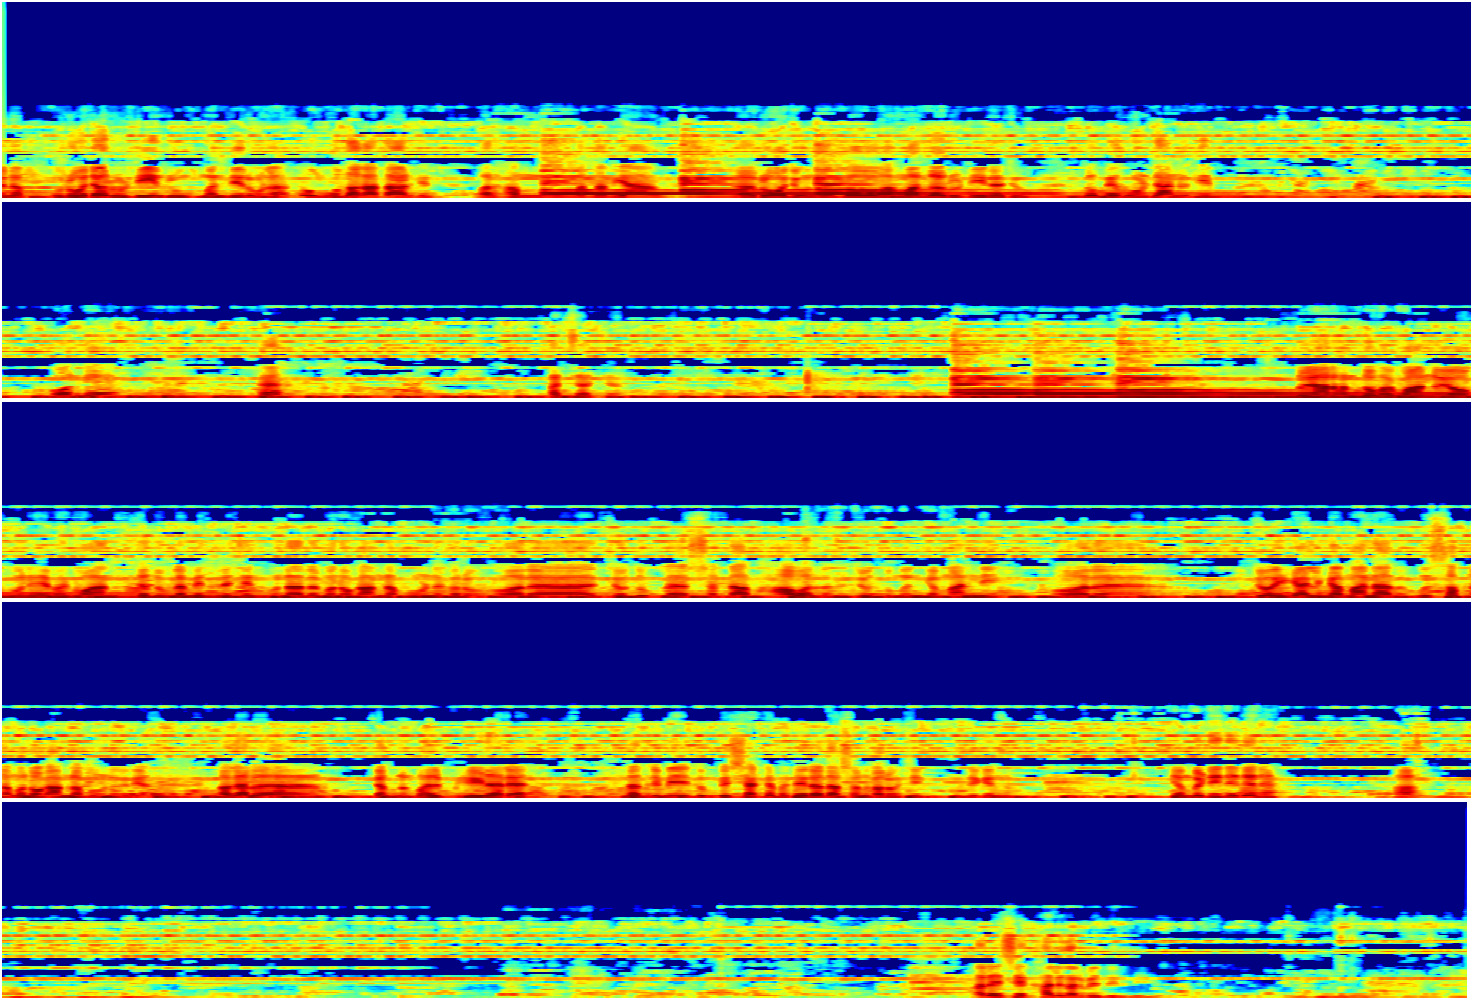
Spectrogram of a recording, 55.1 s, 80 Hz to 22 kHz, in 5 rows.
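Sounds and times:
faint crowd voices: 0.0s - 55.0s
large brass bell ringing: 3.9s - 15.0s, 15.6s - 46.2s.

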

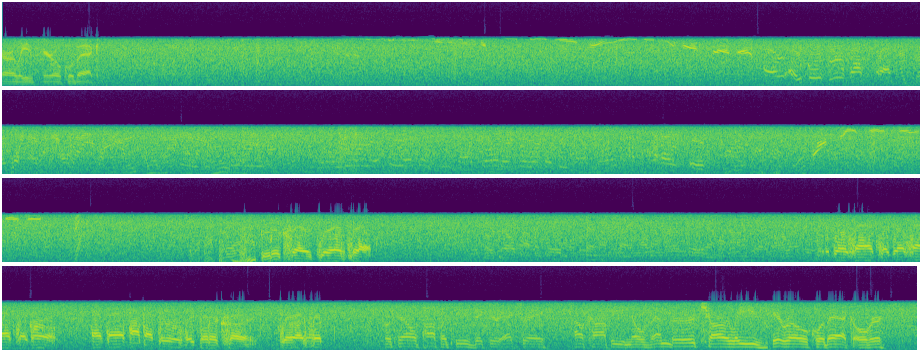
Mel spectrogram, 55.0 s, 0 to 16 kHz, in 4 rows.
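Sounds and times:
receiver hiss: 0.0s - 55.0s
faint garbled voices: 5.1s - 29.0s, 30.2s - 33.2s, 34.1s - 46.2s, 47.0s - 54.6s.

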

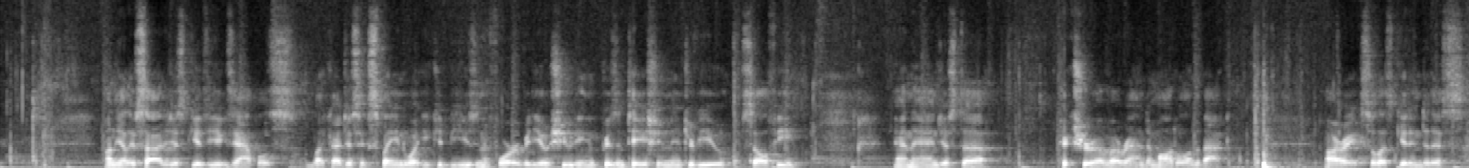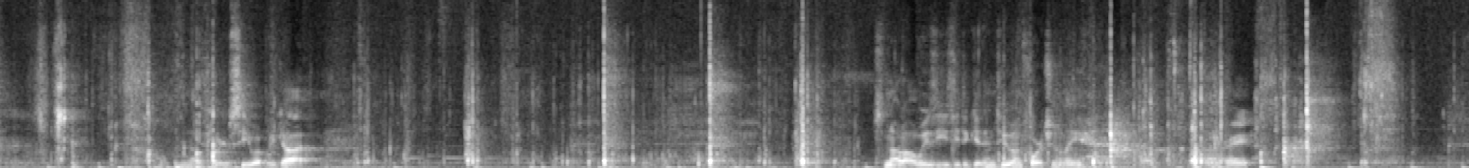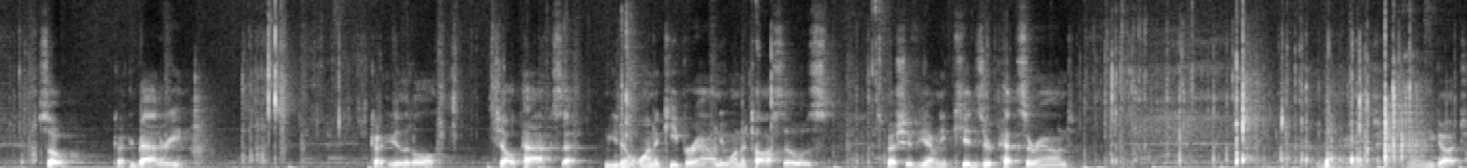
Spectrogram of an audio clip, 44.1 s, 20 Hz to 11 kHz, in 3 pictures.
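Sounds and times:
background music: 0.0s - 44.0s
cardboard and plastic rustling: 12.0s - 13.2s, 14.5s - 29.9s, 31.2s - 34.0s, 37.8s - 38.5s, 39.2s - 44.0s.

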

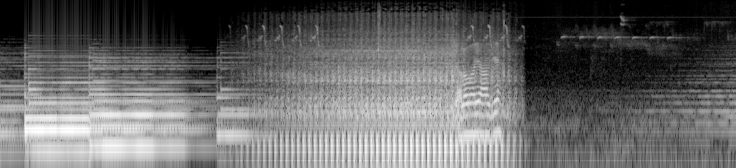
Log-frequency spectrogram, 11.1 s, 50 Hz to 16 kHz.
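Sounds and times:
birds chirping faintly: 3.3s - 5.8s, 6.4s - 11.0s
motorcycle engine idling: 3.4s - 7.9s.

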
